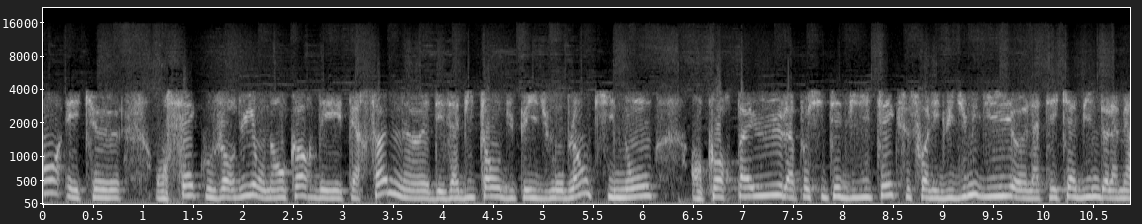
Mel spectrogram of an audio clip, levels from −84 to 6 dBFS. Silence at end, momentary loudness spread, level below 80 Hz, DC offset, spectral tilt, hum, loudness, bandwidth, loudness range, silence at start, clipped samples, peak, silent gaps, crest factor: 0 s; 4 LU; -48 dBFS; 0.5%; -6.5 dB/octave; none; -18 LUFS; 15.5 kHz; 1 LU; 0 s; under 0.1%; -8 dBFS; none; 10 dB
